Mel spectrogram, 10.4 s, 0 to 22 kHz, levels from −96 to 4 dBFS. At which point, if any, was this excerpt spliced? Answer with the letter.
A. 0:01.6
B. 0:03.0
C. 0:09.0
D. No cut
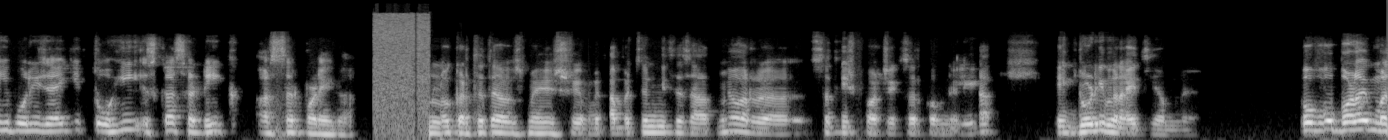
B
